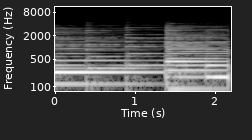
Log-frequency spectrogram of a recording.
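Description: Solo piano playing a karaoke accompaniment with no vocals: held chords ring and fade, lighter notes change under them, and a fresh chord is struck about one and a half seconds in.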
